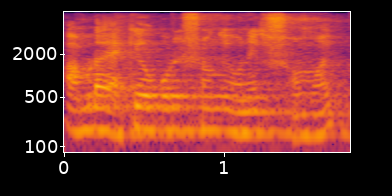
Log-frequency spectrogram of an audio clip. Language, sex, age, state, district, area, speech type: Bengali, male, 45-60, West Bengal, Paschim Bardhaman, urban, spontaneous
